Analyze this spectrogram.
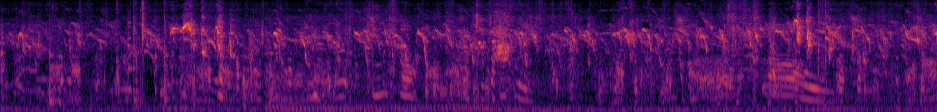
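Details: Hungry chickens eat corn on a farmyard, with dense overlapping clucks and chattering calls, some bending downward, over a low steady hum.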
